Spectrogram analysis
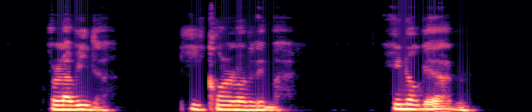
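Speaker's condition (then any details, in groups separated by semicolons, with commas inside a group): ALS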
